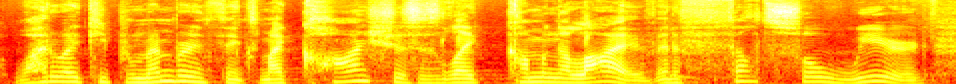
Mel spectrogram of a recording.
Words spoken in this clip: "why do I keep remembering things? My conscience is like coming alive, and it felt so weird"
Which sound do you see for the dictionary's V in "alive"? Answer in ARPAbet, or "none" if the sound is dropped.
V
